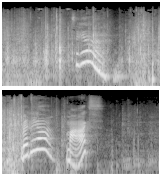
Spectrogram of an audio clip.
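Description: A paper packet rustles and crinkles.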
